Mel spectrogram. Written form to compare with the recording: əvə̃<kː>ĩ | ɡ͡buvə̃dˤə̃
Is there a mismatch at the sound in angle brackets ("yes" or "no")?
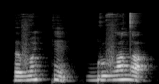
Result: no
